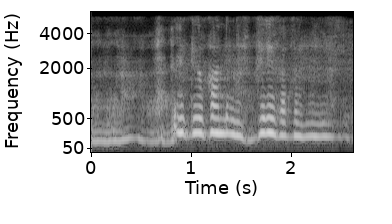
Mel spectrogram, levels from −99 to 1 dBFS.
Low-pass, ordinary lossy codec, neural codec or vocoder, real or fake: 5.4 kHz; MP3, 48 kbps; autoencoder, 22.05 kHz, a latent of 192 numbers a frame, VITS, trained on one speaker; fake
